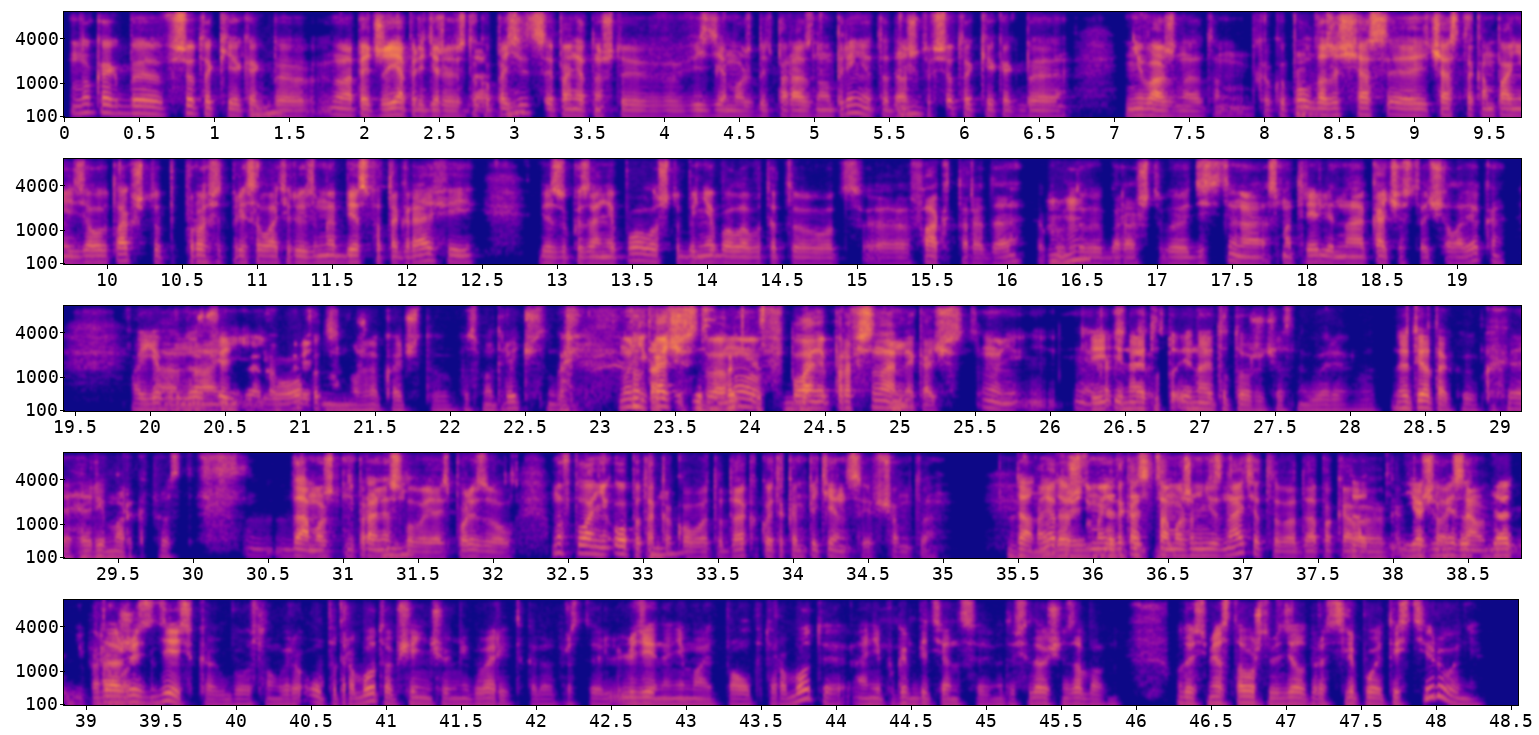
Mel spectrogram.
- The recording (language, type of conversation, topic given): Russian, unstructured, Почему, по вашему мнению, важно, чтобы у всех были равные права?
- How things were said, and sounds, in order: laughing while speaking: "говоря"; chuckle; unintelligible speech; other background noise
